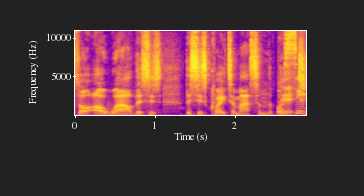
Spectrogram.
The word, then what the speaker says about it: Quatermass: is- at it is and I see mass Quartermass. Some people do say Quatermass, and in some of the actual episodes they say Quartermass or Quatermass. That everyone pronounces it differently, but generally it's meant to be Quatermass.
